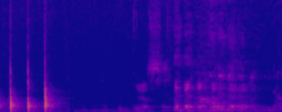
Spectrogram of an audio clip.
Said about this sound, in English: This knock on wood.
